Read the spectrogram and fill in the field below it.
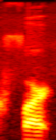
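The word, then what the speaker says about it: Phart: My name is Fart, the Pirate Poet. Fart is spelled P-H-A-R-T, is an acronym for Pretty Hot and Reasonably Talented.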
